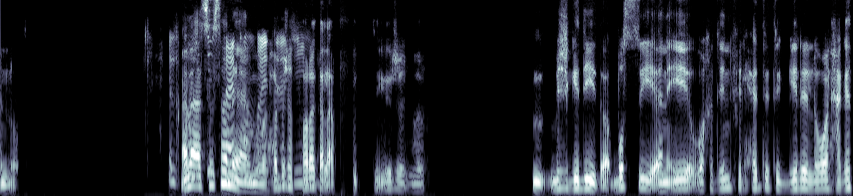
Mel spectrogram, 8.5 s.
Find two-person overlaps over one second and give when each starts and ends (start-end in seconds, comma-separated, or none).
1.8-3.2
